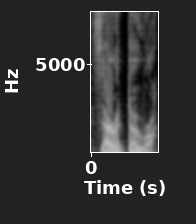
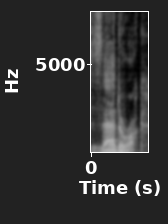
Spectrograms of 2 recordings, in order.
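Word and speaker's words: Xardorok: Zaradorok Sunblight. Yes, the Dwargar leader in the war, warlord. Yes, that is the one. It's Zadorok. Gotta get my pronunciation right.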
